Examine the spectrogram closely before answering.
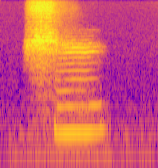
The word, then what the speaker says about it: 诗: 这 3 个发音呢是这样，知、吃、诗的时候，这是我们的舌头，它要翘起来，舌尖要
